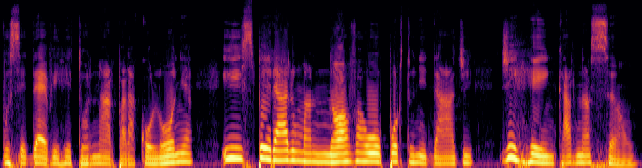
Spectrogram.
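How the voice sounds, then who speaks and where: A woman voicing a soft-spoken male spirit mentor. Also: sits low, lively intonation, slow, dry recording, clean studio sound. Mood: consoling. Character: gentle male spirit mentor, calm and consoling.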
